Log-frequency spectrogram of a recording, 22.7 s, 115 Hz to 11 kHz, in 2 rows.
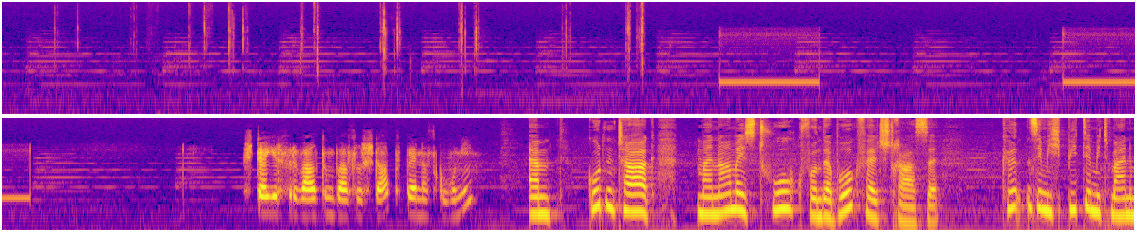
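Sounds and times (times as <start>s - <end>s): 
long steady telephone ringing tones: 7.2s - 8.2s, 10.6s - 11.7s
speech: 13.9s - 20.8s, 21.4s - 22.6s.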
